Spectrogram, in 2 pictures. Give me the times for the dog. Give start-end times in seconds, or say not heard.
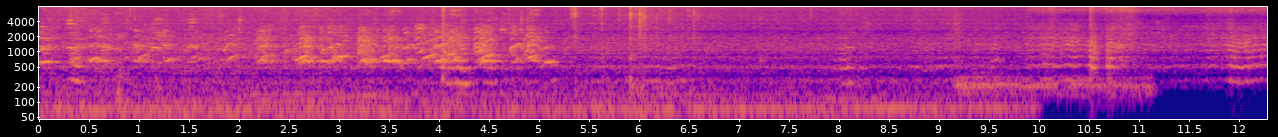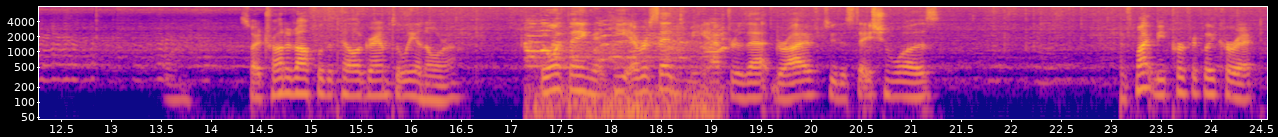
0.0-5.3.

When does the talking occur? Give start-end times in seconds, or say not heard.
13.6-16.6, 17.3-21.2, 23.1-24.5.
